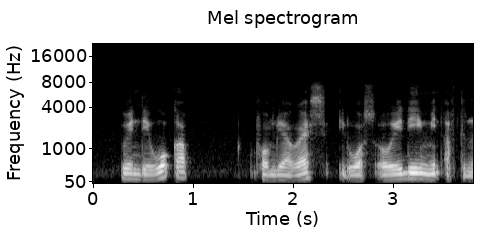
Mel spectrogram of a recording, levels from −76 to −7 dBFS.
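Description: Packets were lost from the Opus stream at 0.43 to 0.49 s, which fits two separate packets, and at 2.29 to 2.31 s, likely one. Each is a lost packet rebuilt from error correction: the decoder played lower-bitrate copies from the following packets, so there is no gap. Those brief stretches sound rougher and noisier within the call path's 8 kHz band.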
